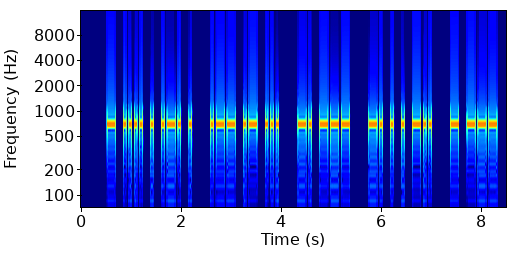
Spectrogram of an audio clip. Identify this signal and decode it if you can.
Morse code, heard as a keyed tone, about 22 wpm, 700 Hz. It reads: THERE WAS NO NEED TO
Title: Sentences from Top 1600 Words 22wpm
